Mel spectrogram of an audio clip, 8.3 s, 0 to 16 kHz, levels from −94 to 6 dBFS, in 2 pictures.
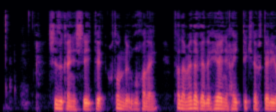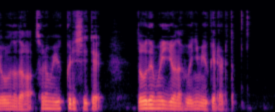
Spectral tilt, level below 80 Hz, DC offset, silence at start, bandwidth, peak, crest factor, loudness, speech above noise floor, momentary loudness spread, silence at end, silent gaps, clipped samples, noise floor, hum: -6.5 dB/octave; -50 dBFS; under 0.1%; 0.75 s; 11.5 kHz; -4 dBFS; 18 dB; -22 LUFS; 32 dB; 9 LU; 0.65 s; none; under 0.1%; -53 dBFS; none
